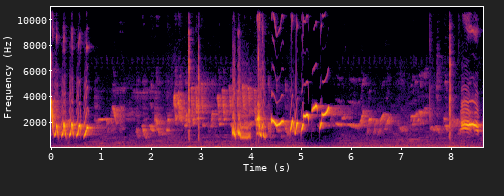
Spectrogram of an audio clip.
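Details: White-rumped shama in a competitive singing bout with many voices: rapid harsh chattering bursts mixed with bright whistled notes and squawky phrases, loud then pausing, and a final whistled phrase.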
